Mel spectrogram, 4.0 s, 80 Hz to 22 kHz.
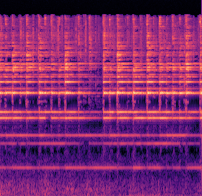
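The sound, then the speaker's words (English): A joyful bell rings steadily and continuously at a castle, its bright metallic tones sustained throughout, over a constant wash of heavy monsoon rain, summoning Governor Coyette to the castle ramparts on November 6th, 1661. No one speaks. “Then on November 6th, 1661, during a heavy monsoon rain, a joyful bell summons Governor Coyette to the castle ramparts.”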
